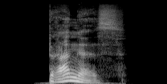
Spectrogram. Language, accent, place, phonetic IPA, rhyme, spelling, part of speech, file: German, Germany, Berlin, [ˈdʁaŋəs], -aŋəs, Dranges, noun, De-Dranges.ogg
- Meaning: genitive singular of Drang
